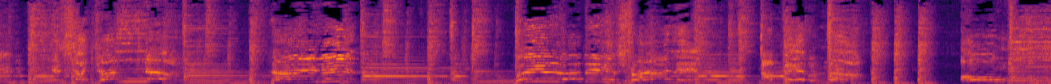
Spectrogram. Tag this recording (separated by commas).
Guitar, Musical instrument, Plucked string instrument, Strum, Music, Drum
